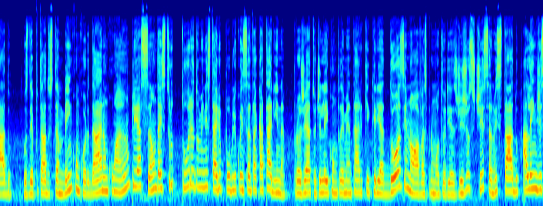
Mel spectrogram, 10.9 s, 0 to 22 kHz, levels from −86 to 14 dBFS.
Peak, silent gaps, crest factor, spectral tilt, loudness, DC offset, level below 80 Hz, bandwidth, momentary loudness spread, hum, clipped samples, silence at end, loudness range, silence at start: 0 dBFS; none; 20 dB; -4.5 dB/octave; -20 LUFS; under 0.1%; -64 dBFS; 16.5 kHz; 9 LU; none; under 0.1%; 0 s; 3 LU; 0 s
